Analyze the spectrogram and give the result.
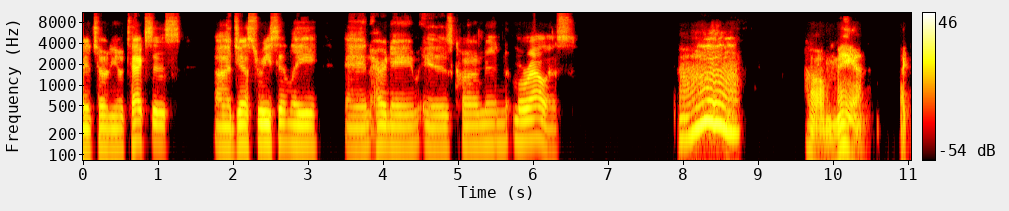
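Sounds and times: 
speech: 0:00.0 - 0:06.6, 0:07.9 - 0:08.8, 0:09.6 - 0:11.0
person gasping ooh: 0:07.9 - 0:08.8.

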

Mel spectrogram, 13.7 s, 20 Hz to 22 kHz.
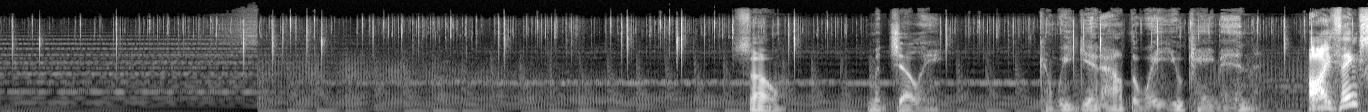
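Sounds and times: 
blood dripping from walls: 0:02.4 - 0:07.3, 0:09.4 - 0:11.6
low droning ambient hum: 0:02.6 - 0:13.6
speech: 0:07.5 - 0:07.9, 0:08.7 - 0:09.5, 0:10.5 - 0:13.6.

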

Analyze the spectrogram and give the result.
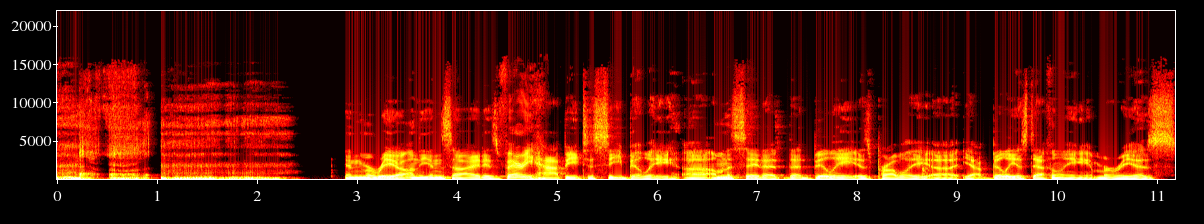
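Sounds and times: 
person's voice imitating a knocked-out dog groaning: 0:00.0 - 0:02.4
speech: 0:02.9 - 0:11.1.

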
